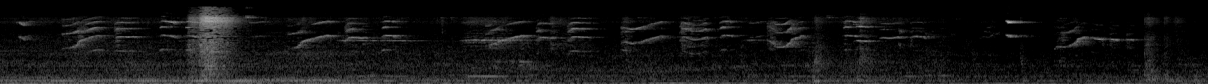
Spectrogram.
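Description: Small birds chirping: a stream of short, rising, high chirps as a baby bird is visited by an adult that comes to feed it. A brief loud rush of noise about two seconds in and a sharp click near ten seconds.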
